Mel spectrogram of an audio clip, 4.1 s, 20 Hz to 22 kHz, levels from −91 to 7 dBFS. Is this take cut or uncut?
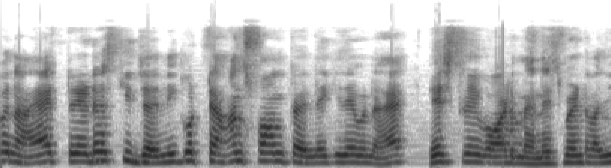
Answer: cut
